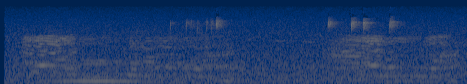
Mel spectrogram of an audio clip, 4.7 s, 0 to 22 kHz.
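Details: A red deer stag gives a low, drawn-out rutting bellow during the 2023 rut in Côte d'Or, France, with sharp clicks in the background.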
